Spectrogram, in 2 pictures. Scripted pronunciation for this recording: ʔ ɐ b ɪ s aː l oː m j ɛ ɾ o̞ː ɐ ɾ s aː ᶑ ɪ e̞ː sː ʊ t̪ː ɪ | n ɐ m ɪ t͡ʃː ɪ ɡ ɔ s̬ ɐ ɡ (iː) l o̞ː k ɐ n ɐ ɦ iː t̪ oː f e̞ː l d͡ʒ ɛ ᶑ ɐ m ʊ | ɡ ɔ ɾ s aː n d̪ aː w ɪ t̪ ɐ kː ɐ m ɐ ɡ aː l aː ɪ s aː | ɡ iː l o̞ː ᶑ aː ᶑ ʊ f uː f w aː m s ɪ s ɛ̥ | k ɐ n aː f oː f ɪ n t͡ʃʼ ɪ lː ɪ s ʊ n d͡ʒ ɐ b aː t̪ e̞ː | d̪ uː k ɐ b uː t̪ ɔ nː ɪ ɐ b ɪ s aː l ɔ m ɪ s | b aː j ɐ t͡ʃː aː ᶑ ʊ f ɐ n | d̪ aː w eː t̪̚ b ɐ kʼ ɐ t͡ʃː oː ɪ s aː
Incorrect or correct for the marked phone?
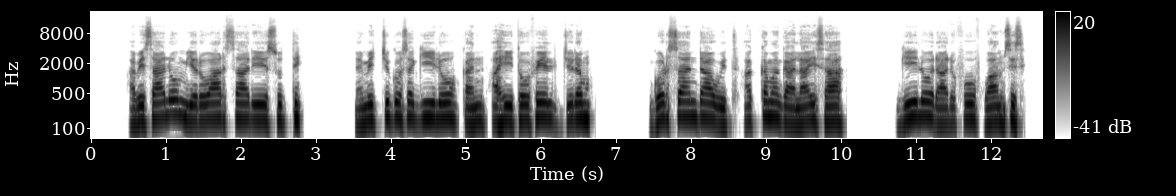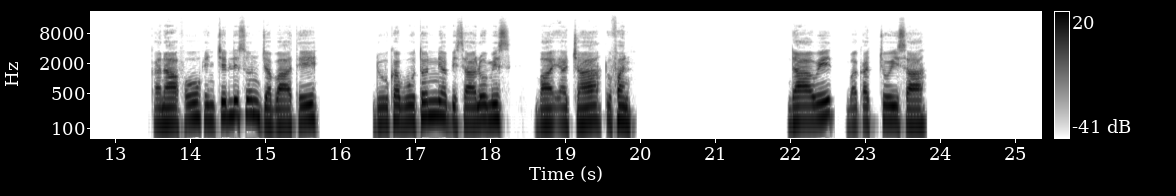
correct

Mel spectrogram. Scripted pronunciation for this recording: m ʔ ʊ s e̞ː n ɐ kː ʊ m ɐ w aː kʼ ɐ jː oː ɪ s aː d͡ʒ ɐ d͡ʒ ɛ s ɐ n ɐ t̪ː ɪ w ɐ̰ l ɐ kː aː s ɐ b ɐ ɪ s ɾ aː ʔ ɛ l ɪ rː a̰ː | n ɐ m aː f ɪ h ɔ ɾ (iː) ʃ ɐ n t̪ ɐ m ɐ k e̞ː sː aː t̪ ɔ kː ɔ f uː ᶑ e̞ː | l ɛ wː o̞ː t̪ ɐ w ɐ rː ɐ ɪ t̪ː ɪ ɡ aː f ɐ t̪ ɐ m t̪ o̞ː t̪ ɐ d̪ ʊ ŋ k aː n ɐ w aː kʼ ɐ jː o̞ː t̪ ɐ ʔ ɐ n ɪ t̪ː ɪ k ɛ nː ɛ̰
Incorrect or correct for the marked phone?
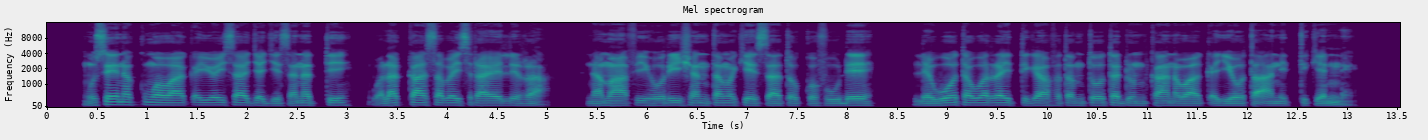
correct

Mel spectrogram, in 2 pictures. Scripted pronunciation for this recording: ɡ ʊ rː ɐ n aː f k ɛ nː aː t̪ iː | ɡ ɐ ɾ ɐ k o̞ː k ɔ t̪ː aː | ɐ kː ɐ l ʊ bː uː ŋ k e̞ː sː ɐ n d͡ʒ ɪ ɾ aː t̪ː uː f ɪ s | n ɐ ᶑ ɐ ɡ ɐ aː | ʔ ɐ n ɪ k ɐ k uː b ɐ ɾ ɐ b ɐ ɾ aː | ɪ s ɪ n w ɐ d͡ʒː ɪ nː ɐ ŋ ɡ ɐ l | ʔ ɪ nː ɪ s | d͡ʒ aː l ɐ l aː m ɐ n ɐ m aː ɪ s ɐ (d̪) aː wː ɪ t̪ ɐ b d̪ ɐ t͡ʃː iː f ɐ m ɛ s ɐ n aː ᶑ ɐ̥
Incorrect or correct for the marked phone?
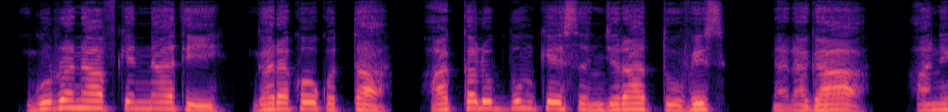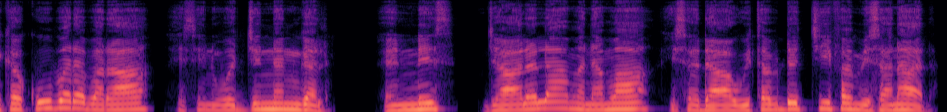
correct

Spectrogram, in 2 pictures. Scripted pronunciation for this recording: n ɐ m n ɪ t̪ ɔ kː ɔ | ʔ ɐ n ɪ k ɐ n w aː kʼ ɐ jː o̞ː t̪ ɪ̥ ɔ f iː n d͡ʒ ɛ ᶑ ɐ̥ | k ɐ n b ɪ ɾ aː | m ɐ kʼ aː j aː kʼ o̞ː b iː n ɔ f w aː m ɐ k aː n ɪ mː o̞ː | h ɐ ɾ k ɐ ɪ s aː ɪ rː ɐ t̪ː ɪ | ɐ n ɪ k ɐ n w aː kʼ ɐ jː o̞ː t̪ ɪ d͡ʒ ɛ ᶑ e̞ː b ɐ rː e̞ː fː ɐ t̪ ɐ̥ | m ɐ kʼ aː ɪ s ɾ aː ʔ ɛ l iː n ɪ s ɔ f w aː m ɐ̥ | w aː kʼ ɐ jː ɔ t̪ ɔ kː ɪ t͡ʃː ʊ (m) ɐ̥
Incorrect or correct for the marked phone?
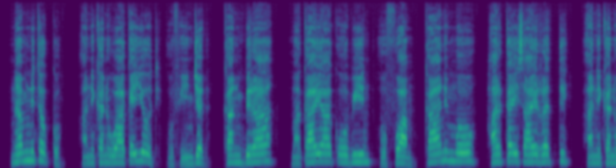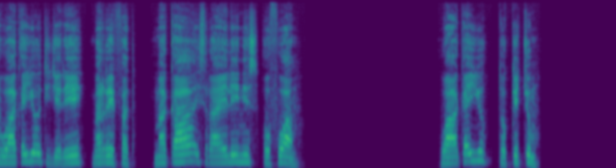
correct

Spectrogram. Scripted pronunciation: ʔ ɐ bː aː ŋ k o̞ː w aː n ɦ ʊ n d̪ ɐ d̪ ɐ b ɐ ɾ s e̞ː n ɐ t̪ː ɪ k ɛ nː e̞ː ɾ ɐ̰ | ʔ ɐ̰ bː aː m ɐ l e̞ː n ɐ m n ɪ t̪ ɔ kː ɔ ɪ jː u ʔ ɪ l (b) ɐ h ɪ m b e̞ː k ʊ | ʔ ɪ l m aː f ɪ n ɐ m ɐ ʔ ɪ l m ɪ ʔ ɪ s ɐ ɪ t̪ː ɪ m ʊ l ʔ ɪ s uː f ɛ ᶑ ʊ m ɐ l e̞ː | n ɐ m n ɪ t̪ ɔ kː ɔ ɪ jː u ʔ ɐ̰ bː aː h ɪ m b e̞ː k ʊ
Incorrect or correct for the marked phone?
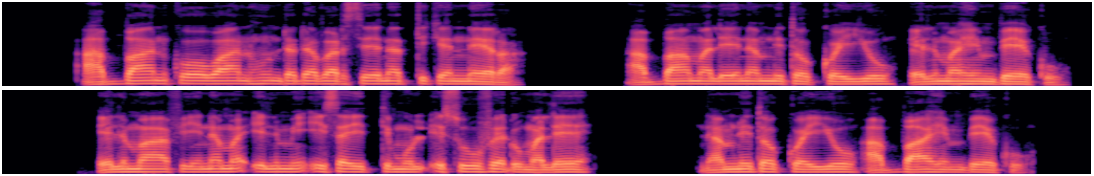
incorrect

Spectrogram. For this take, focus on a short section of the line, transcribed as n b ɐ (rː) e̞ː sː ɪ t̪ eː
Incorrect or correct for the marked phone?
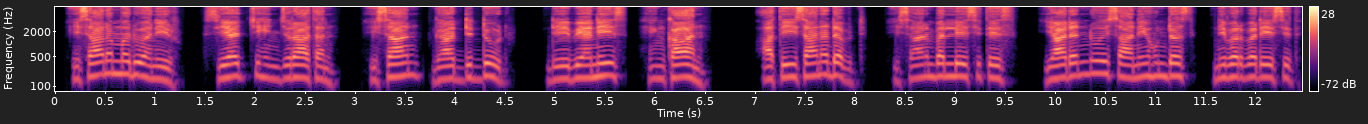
incorrect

